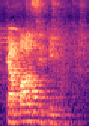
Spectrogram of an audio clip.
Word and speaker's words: capacity: So any word ends with ity, ian, ical, ize, logy, and graphy. Take stress on third syllable from the end, like this one. Capacity.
